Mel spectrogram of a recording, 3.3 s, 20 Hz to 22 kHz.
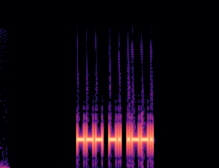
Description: Morse code, heard as a keyed tone, about 36 wpm, 700 Hz. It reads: ONP
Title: USA Call Sign Postfixes - 3 Letters 35wpm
